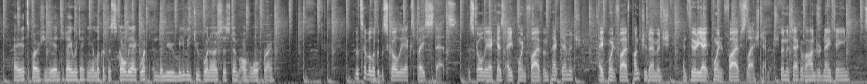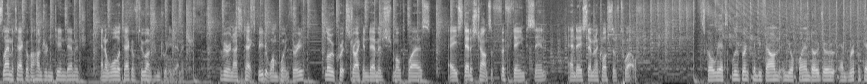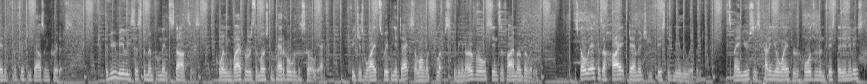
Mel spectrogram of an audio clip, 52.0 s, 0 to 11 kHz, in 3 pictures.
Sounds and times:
Music: 0.0 - 52.0
Speech: 0.2 - 5.6, 7.0 - 30.2, 31.4 - 36.2, 36.8 - 45.5, 46.2 - 52.0.

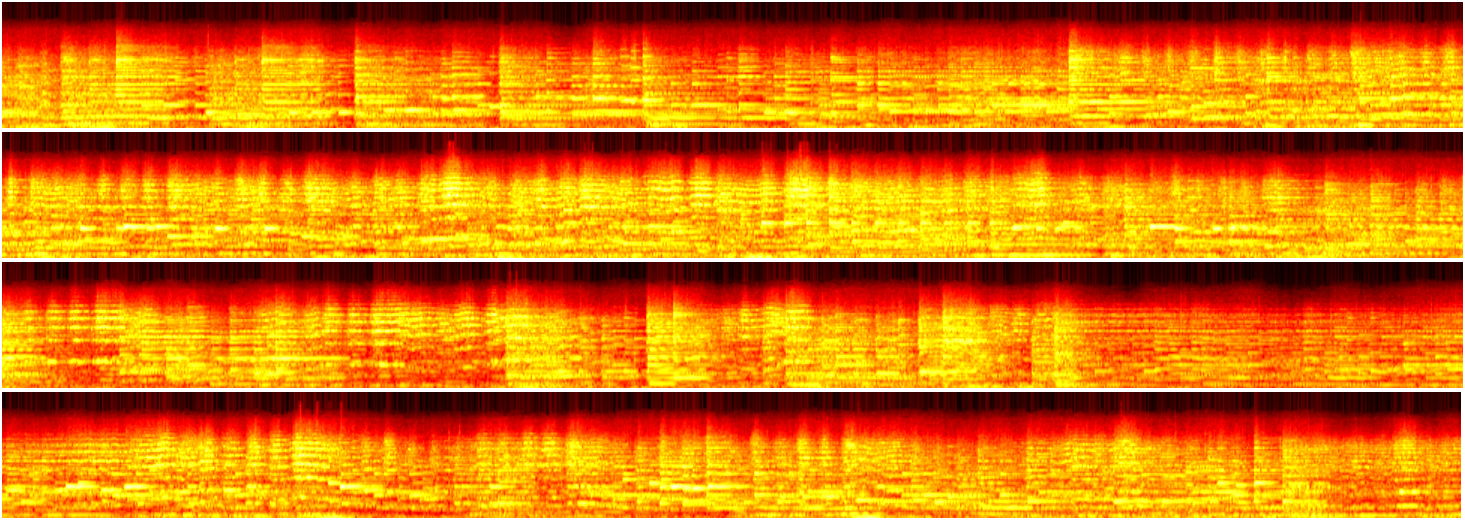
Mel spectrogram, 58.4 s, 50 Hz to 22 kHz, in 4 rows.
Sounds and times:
Electric piano: 0.0 - 58.4.

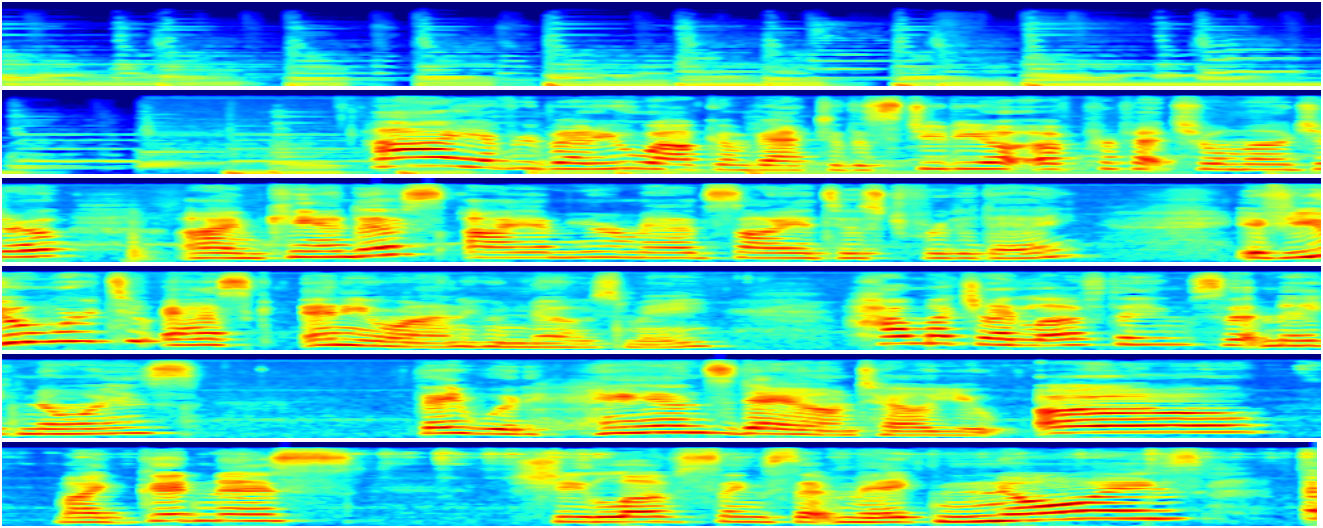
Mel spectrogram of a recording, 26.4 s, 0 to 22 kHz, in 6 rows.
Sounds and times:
Music: 0.0 - 9.0
Speech: 5.6 - 18.3, 19.0 - 26.3.

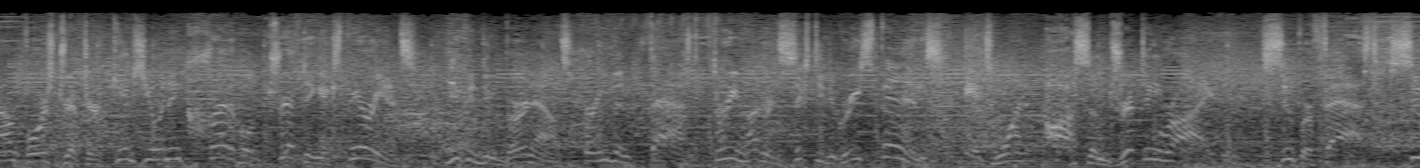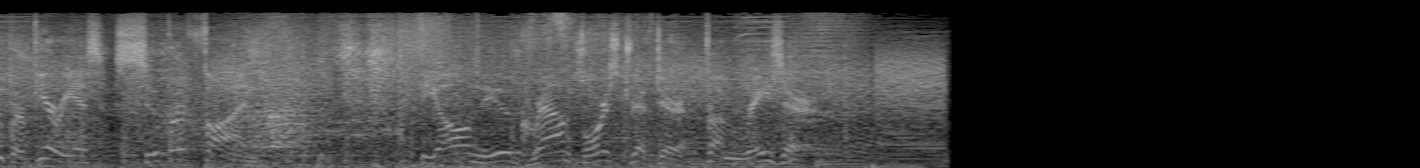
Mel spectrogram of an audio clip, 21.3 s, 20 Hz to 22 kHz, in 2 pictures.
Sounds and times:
Speech: 0.0 - 17.0
Music: 0.0 - 17.8.

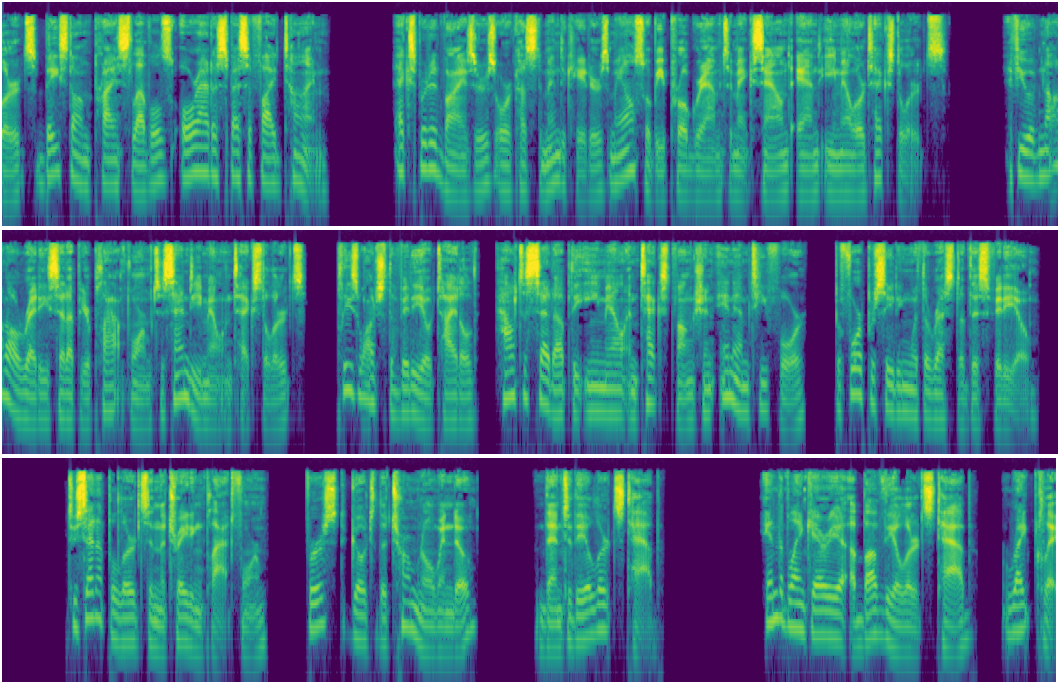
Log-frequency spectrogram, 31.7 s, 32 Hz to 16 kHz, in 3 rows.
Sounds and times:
Speech: 0.0 - 3.3, 3.9 - 21.0, 21.8 - 25.9, 26.5 - 27.8, 28.7 - 31.6.

